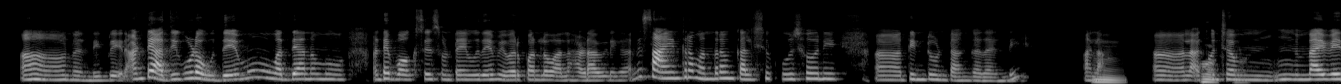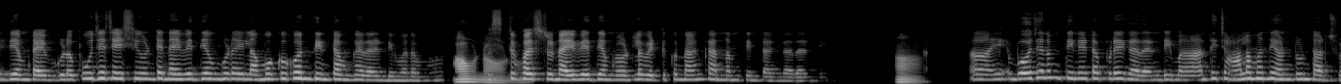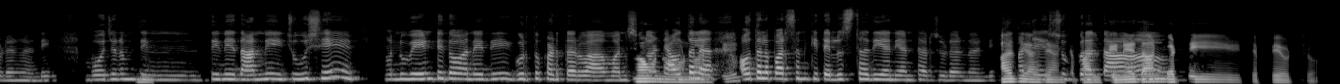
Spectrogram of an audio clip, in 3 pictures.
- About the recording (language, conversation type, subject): Telugu, podcast, మీ ఇంట్లో భోజనం ముందు చేసే చిన్న ఆచారాలు ఏవైనా ఉన్నాయా?
- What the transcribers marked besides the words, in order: in English: "ప్రేయర్"; in English: "టైప్"; in English: "ఫస్ట్, ఫస్ట్"; other noise; in English: "పర్సన్‌కి"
